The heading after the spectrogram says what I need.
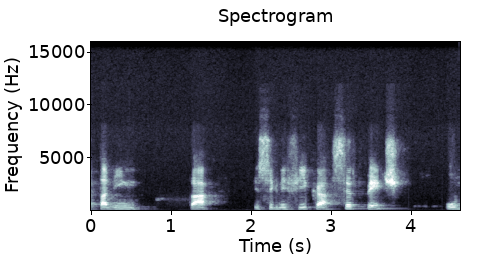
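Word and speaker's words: תַּנִּין: Esse termo é ela vem de uma tradução hebraica que se pronuncia tanim, tá?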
